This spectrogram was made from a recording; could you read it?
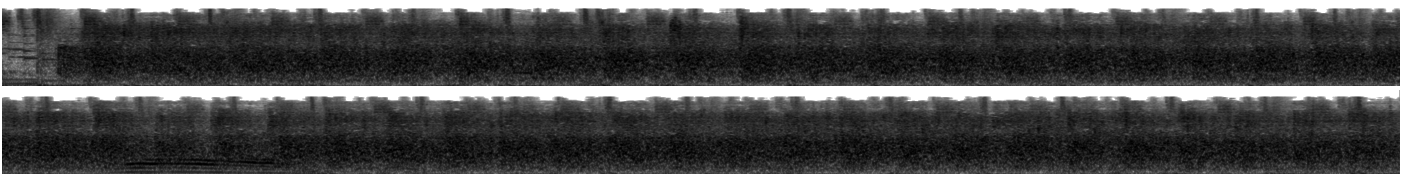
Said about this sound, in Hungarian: Kérem önöket, ha már eddig soha nem tapsolták meg, legalább most az egyszer, utoljára köszöntsék a hírt, Vastapsal!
